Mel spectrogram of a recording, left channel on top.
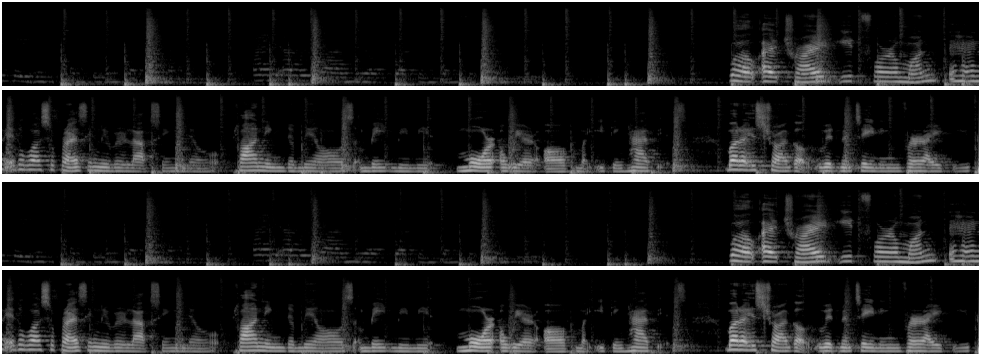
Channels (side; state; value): both; normal; correlation 0.97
